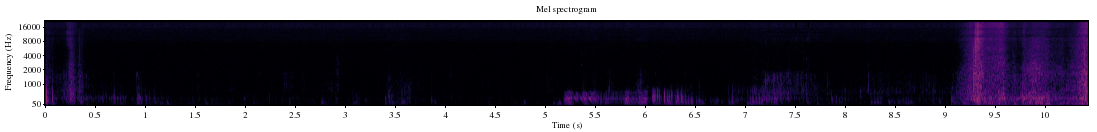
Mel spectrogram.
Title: My Hunger morning stomach growling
